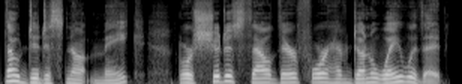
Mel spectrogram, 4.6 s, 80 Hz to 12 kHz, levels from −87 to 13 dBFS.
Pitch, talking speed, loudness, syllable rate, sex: 155 Hz, 170 wpm, -17 LUFS, 4.2 syllables/s, male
